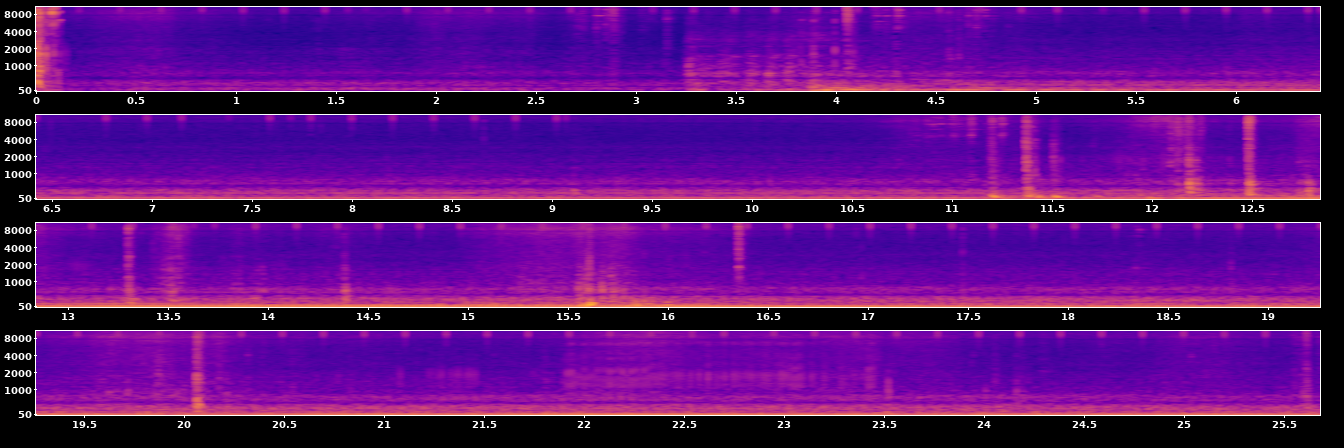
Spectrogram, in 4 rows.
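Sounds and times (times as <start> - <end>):
x-type noise: 0.0 - 25.6.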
